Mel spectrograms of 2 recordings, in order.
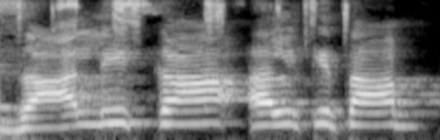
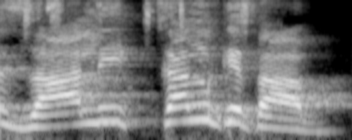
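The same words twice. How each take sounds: First: "जालिका अल किताब" धीरे, दोनों शब्द अलग-अलग, बीच में अल पूरा बोलते हुए; जालिका और अल किताब को जोड़े बिना पढ़ो; गलत अलग उच्चारण. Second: "जालिकल किताब" धीरे, जालिका और अल मिलाकर एक साथ; हमज़ा छोड़कर जालिकल जोड़कर बोलो; सही जोड़कर उच्चारण. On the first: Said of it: "नहीं ना?". (छात्रों को गलत पढ़ाई दिखाते हुए, धीमा अलग-अलग उच्चारण) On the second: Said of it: "आप क्या पढ़ेंगे?". (छात्रों को सही तरीका दिखाते हुए, धीमा मिला हुआ उच्चारण) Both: Shown as a demonstration.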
